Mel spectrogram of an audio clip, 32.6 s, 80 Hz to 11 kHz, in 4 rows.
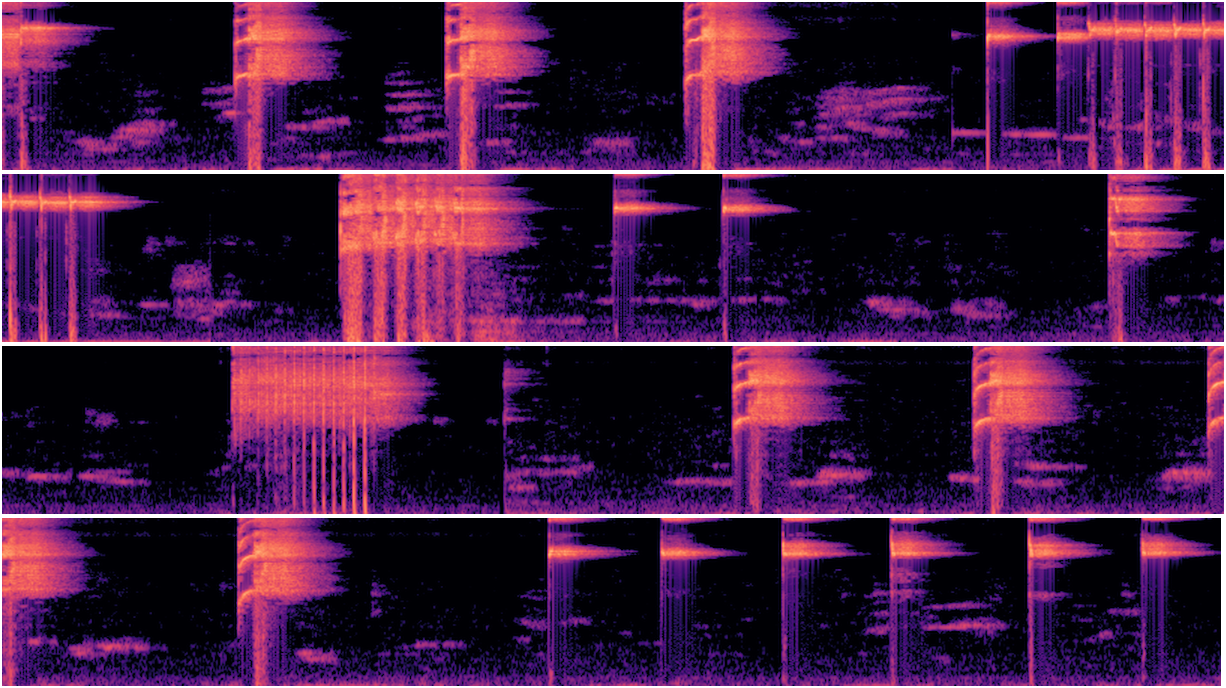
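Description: Lovebird calling: single high-pitched shrill calls about every second and a half, broken by longer runs of rapid chattering about 8, 11 and 18 seconds in. Near the end come quick, closely spaced short chirps.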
